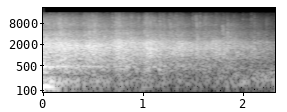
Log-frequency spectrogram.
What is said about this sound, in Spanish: ¿Cuántos dicen amén? Dele fuerte ese aplauso al Señor. Colóquese en pie.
